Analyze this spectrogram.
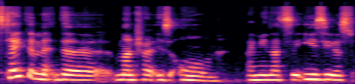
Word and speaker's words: Om: containing it's very interesting when they say it in sanskrit it sounds like three separate syllables blended into one own like a-u-m um we don't have so much of a diphthong in english so we say om right o m but that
